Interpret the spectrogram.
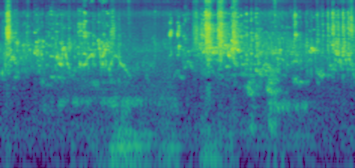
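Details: Morning feeding time for budgerigars: a steady stream of high, rasping chirps and warbles, with short louder outbursts and light low knocking sounds.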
